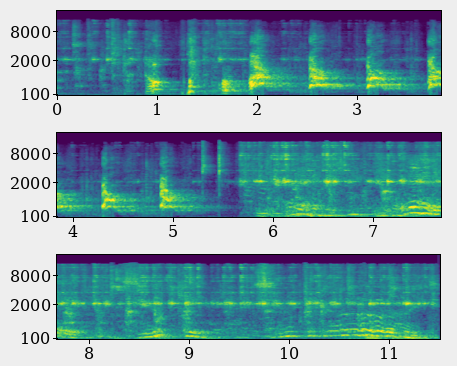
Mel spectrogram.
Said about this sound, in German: Jetzt hat die Anouk mich gefunden, hat mich verbellt. Das ist ein sogenannter Verbeller.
